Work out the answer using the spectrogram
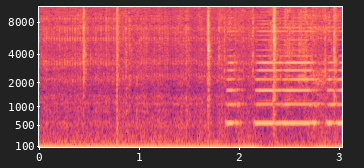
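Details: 1987 Chevy Corvette C4, engine running: repeated short honks on one thin high note with no lower tone, only one horn working; the low-note horn is dead.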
